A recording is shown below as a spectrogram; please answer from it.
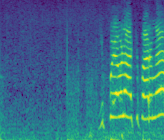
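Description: Mostly quiet, then near the end a high-pitched, wavering meow-like call lasting about half a second.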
